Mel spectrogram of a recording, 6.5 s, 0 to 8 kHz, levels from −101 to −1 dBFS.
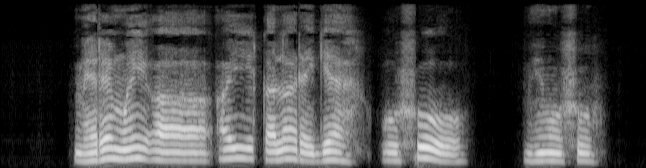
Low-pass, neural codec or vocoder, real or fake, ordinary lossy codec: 7.2 kHz; codec, 16 kHz, 16 kbps, FreqCodec, smaller model; fake; AAC, 32 kbps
